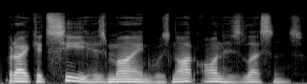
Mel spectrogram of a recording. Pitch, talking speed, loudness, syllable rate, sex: 115 Hz, 215 wpm, -17 LUFS, 4.1 syllables/s, male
